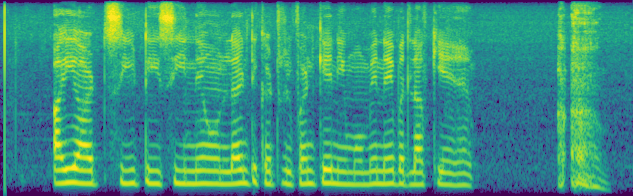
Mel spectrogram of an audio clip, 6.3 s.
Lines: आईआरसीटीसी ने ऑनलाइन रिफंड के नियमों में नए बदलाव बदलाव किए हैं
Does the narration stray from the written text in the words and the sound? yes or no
yes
